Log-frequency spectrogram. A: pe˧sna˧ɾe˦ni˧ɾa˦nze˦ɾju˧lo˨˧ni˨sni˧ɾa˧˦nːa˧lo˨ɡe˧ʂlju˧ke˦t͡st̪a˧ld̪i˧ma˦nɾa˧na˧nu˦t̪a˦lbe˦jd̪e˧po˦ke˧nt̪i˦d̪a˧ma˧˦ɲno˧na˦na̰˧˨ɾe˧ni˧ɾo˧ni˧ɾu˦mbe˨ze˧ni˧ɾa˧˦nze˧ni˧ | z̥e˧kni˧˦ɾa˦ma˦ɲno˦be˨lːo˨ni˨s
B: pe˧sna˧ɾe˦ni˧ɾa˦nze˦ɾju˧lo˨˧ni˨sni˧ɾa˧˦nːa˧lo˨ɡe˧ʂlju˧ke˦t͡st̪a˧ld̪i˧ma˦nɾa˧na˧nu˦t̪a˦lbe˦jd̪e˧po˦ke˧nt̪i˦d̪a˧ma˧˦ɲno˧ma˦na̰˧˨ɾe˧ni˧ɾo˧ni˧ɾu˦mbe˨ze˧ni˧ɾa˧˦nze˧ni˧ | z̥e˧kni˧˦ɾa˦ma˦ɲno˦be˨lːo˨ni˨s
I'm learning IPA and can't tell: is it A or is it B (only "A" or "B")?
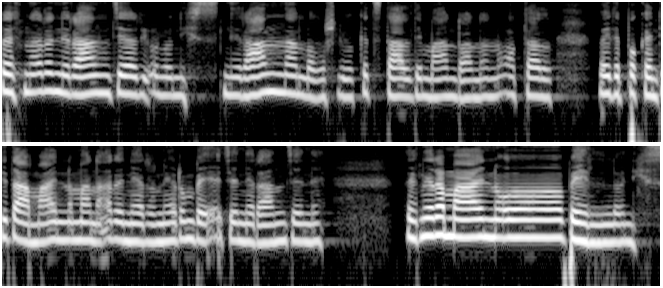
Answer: B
